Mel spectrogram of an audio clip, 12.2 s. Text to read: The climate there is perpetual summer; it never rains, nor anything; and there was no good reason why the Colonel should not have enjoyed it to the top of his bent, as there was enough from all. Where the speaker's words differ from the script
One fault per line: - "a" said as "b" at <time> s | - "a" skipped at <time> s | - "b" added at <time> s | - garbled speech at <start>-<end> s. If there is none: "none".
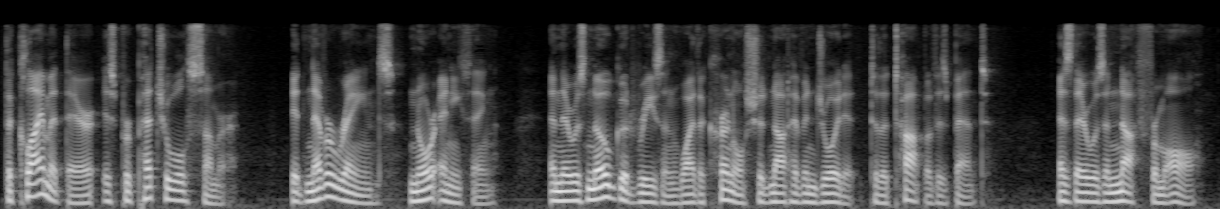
none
